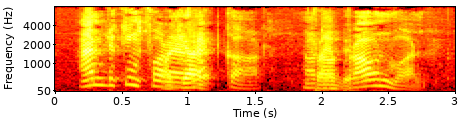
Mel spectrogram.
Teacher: In these examples, when you're using what's called contrastive stress, when you present two different ideas, the first idea has rising tone and the second one has falling tone.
